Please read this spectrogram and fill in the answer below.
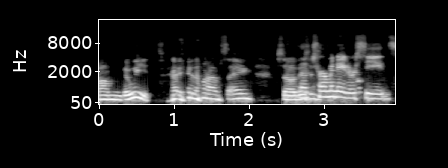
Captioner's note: laughs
